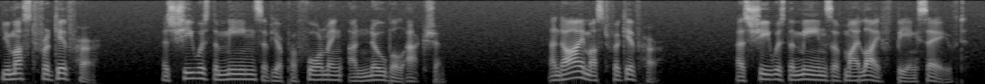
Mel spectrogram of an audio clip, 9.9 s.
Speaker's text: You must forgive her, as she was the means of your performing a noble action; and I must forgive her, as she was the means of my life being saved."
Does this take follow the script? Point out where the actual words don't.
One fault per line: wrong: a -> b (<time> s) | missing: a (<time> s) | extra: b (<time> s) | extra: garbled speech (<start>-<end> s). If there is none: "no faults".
no faults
